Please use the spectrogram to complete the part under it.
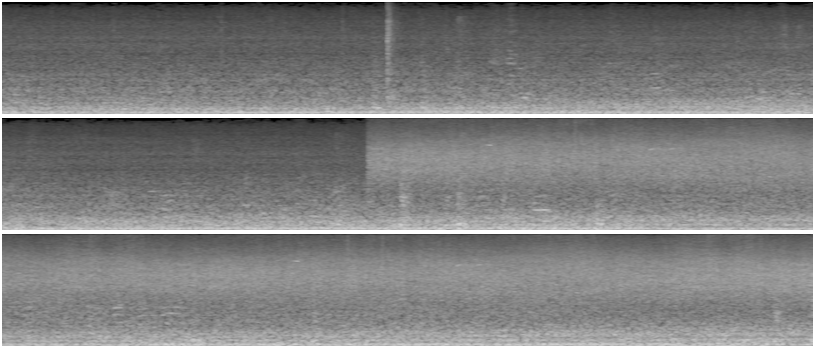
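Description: Tyres roll on the road with a steady rush.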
